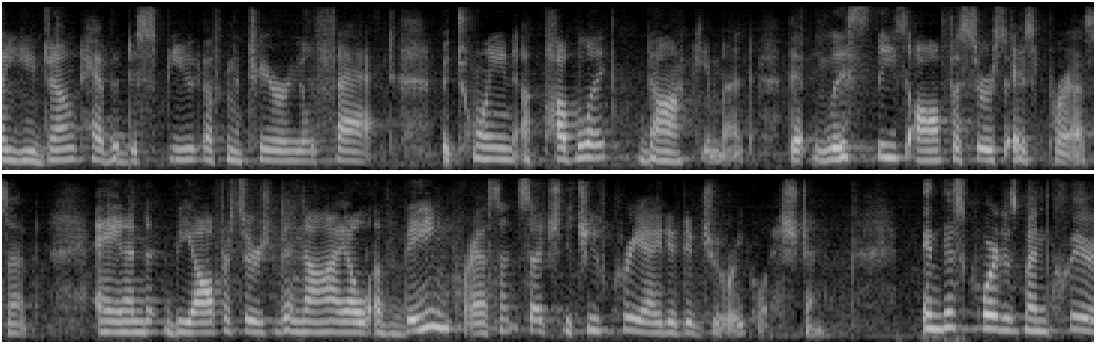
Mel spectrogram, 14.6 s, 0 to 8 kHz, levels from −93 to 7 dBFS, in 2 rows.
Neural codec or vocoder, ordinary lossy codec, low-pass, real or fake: codec, 16 kHz, 2 kbps, X-Codec, HuBERT features, trained on general audio; MP3, 64 kbps; 7.2 kHz; fake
